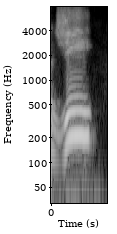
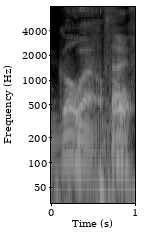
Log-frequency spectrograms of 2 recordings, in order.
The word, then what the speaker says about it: Guelph: It's like, sounds like you're puking. It's like, wow. Well, you know, it's like Ralph. It's spelled a G-U-E-L-P-H. Guelph.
